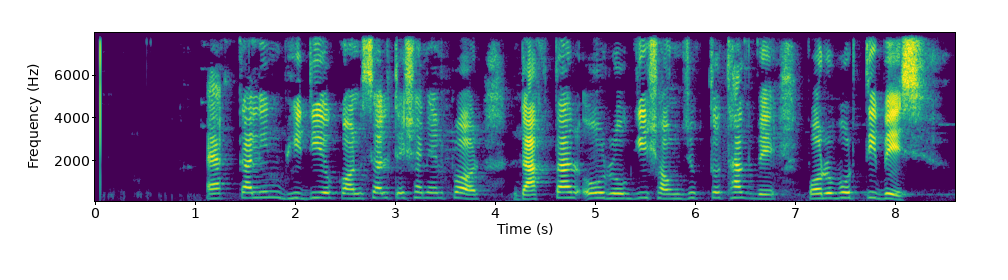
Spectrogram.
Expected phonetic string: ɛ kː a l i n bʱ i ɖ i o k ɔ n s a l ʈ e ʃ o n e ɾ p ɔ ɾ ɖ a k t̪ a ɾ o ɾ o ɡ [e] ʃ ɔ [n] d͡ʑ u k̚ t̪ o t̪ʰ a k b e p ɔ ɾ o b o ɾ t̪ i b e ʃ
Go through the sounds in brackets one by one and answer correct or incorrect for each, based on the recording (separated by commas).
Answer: incorrect, incorrect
